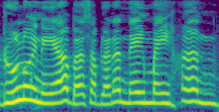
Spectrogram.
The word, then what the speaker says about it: Nijmegen: Saya belajar dulu ini ya bahasa Belanda Nijmegen bacanya.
